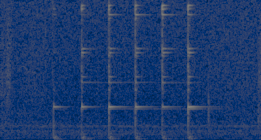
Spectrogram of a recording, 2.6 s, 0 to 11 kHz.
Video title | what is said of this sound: ملكة التفاصيل - رولز رويس جوست الجديدة - Rolls Royce Ghost 2021 | since they are a bit bigger it sounds a bit different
